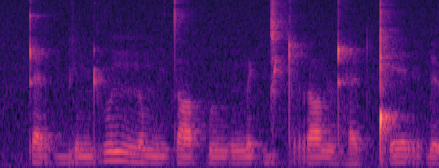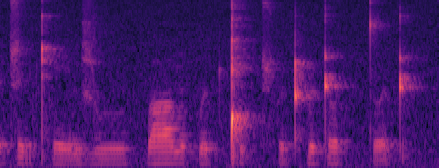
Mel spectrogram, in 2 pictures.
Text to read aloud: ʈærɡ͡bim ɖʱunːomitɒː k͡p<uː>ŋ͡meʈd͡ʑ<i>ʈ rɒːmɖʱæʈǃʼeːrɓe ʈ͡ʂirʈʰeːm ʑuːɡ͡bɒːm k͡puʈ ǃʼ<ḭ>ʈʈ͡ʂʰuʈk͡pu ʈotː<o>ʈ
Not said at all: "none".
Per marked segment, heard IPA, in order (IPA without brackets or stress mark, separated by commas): uː, i, i, o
